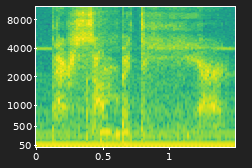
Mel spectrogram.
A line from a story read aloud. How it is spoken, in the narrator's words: Josh whispered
